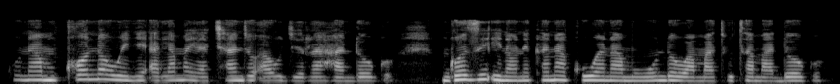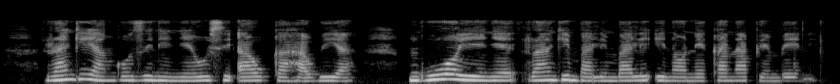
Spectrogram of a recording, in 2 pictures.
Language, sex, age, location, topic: Swahili, female, 18-24, Nairobi, health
